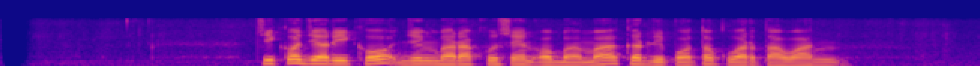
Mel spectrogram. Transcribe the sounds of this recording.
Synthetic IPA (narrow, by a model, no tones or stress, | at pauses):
t͡ʃikɔd͡ʒɛɾikɔd͡ʒɨŋbaɾakhusɛnobamakɨrdipɔt̪ɔkuwart̪awan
